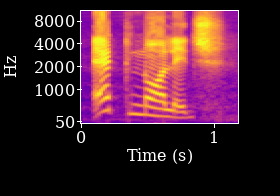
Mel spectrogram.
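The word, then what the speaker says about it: acknowledge: Then we are having एकनॉलेज। एकनॉलेज एकनॉलेज में भी क्या हो रहा है? सी और के साथ में आ रहे हैं।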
